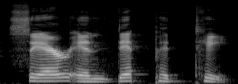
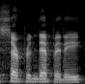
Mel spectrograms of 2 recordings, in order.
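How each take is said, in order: First: It is said slowly with every syllable enunciated. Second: It is said casually in the speaker's accent. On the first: "I have to enunciate it for serendipity" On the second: "I say serendipity because that's my accent"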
